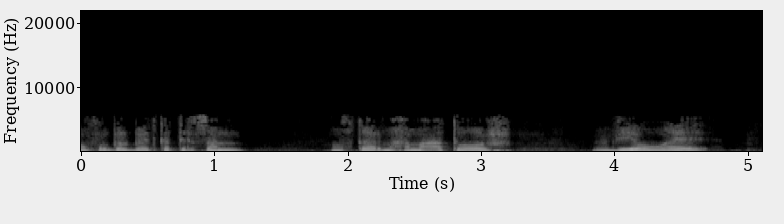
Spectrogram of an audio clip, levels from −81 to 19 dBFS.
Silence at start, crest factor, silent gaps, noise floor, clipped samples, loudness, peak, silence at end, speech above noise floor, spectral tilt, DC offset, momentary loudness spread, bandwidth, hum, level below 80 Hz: 0 s; 18 dB; none; -59 dBFS; under 0.1%; -31 LUFS; -14 dBFS; 0.1 s; 29 dB; -7.5 dB/octave; under 0.1%; 13 LU; 5.8 kHz; none; -48 dBFS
